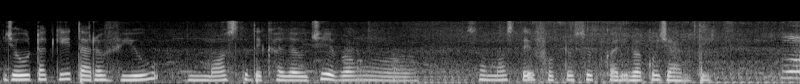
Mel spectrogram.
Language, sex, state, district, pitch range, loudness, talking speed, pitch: Odia, female, Odisha, Khordha, 185-215 Hz, -16 LUFS, 80 wpm, 200 Hz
